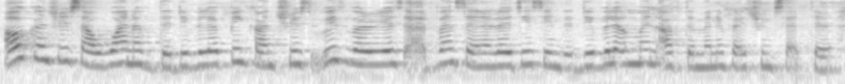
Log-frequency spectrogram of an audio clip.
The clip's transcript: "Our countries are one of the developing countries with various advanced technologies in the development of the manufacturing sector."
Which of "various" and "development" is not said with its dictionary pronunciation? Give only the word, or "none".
none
